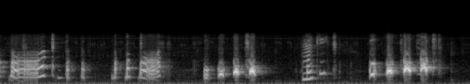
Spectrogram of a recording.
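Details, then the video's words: Pet male Quaker parrot, caged indoors, acting silly and shy, talking and clucking like a chicken: short harmonic, voice-like syllables in irregular bursts, some grouped in quick triplets, with pauses between. "Quaker Parrot talking and being silly"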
